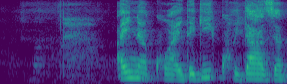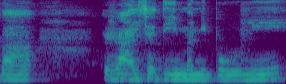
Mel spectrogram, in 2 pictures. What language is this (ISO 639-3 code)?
mni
